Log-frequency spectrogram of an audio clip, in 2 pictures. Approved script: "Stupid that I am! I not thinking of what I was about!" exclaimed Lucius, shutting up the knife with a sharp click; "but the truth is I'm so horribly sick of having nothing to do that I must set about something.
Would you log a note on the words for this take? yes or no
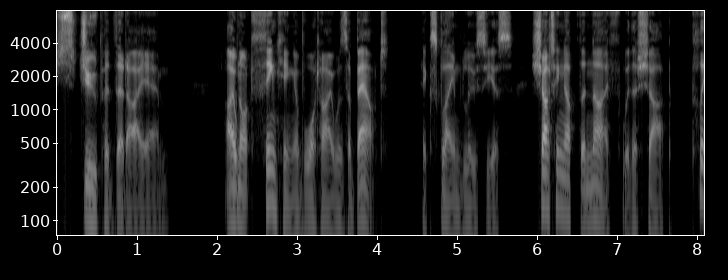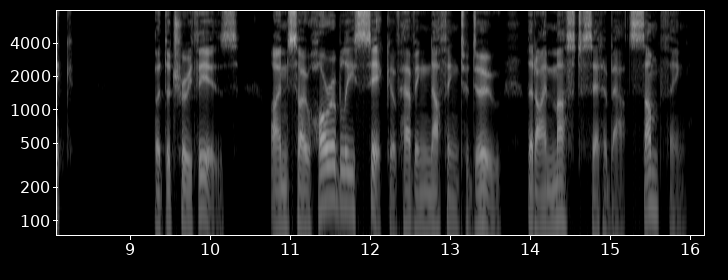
no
